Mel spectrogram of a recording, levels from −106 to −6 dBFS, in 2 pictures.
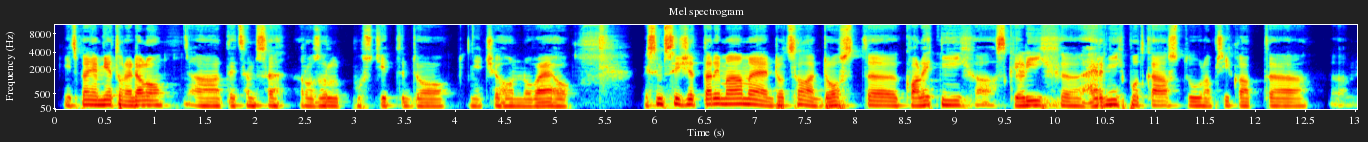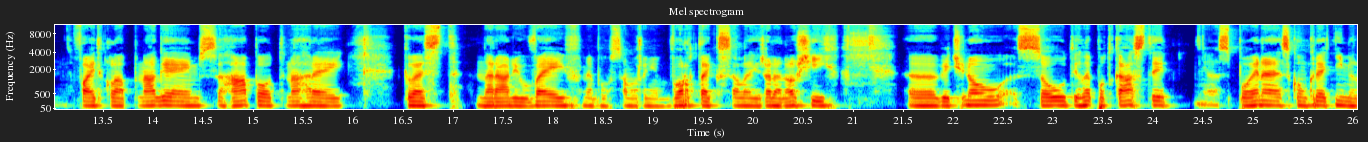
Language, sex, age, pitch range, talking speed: Czech, male, 20-39, 115-125 Hz, 120 wpm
